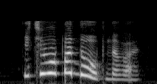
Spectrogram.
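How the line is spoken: Cheerful objection. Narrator (Russian): весело возразила Поллианна

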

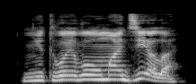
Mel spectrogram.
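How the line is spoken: Sudden loud angry shout. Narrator (Russian): неожиданно громко и зло крикнул Тарасов

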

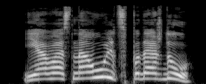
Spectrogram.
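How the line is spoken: Quick shout. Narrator (Russian): успел крикнуть страдалец

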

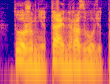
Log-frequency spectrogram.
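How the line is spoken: Grumbling orc. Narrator (Russian): пробурчал орк

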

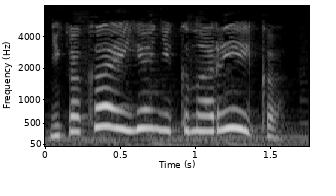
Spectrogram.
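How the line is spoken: Squeaky. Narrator (Russian): пропищала одна

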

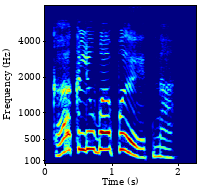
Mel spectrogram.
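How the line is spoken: Drawled with pleasure. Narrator (Russian): протянул Саргон, с видимым удовольствием

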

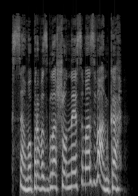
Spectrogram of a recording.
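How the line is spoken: Wailing yell, woman. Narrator (Russian): завопила супруга мэра

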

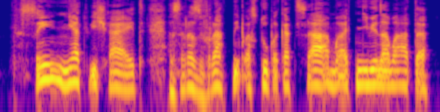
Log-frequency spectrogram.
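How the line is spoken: Passionate squeal. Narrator (Russian): с жаром провизжал Ипполит

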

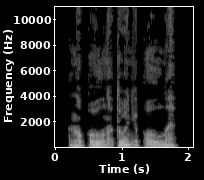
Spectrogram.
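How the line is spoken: Whispering. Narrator (Russian): шепнул ей

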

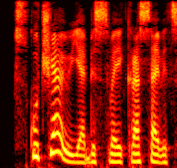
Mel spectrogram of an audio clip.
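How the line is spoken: Plain. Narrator (Russian): сказала Эмма

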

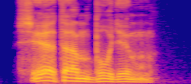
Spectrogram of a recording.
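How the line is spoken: Sudden hoarse proclamation. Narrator (Russian): провозгласил вдруг Мозес хрипло

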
